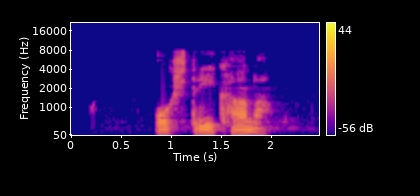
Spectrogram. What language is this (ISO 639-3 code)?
isl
